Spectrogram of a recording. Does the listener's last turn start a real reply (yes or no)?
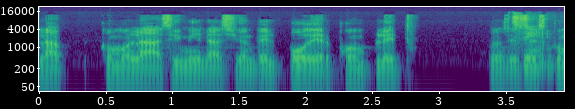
no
